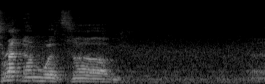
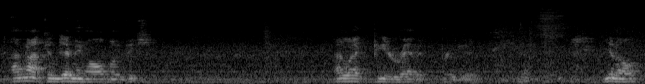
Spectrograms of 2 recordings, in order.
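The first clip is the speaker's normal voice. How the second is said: ordinary talk, nothing marked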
